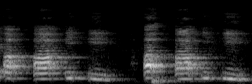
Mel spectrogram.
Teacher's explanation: नाक से नहीं, केवल मुंह से इनका उच्चारण होता है। जैसे अ आ इ ई, अ आ इ ई, मुंह हो रहा है, बिल्कुल नाक पे नहीं जा रहा। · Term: निरनुनासिक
